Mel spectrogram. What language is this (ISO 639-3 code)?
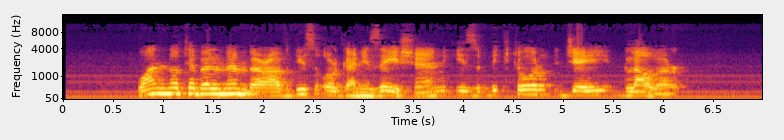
eng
